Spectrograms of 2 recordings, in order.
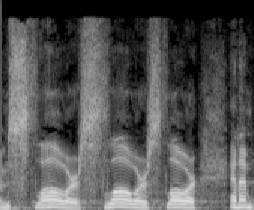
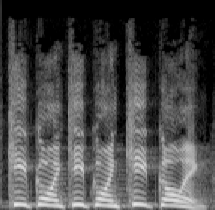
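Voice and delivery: cheering on; 10 semitones higher, slower than usual. Retold or imitated. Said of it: "And I was like".

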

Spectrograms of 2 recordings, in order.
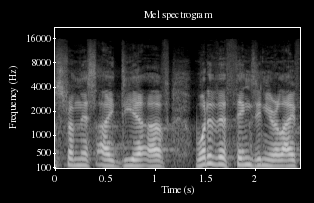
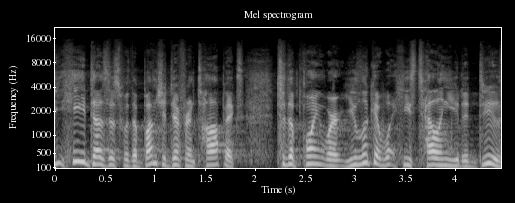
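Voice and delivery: usual speaking voice

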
